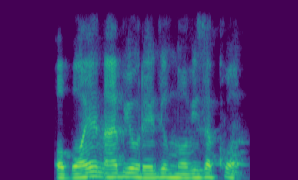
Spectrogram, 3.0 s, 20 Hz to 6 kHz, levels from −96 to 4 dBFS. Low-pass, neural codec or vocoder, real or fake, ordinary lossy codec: 5.4 kHz; vocoder, 44.1 kHz, 128 mel bands, Pupu-Vocoder; fake; none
